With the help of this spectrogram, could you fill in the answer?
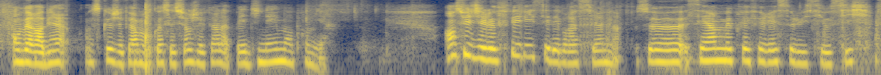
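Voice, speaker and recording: Pausing often and at length, a woman speaks at a moderate pace and medium pitch with ordinary pitch variation. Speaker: YouTuber showing her coloring book collection. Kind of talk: casual show-and-tell video. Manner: hesitant, many fillers.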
